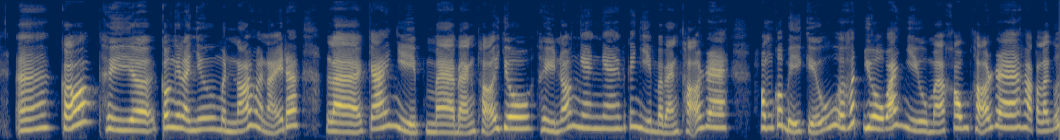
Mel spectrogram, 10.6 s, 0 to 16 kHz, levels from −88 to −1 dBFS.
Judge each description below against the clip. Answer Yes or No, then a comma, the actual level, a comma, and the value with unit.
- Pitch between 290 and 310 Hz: Yes, very high, 295 Hz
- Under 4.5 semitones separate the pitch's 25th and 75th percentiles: No, average, 5.2 semitones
